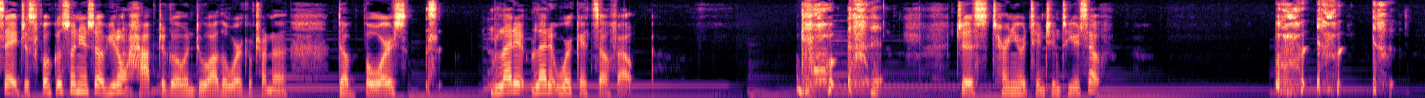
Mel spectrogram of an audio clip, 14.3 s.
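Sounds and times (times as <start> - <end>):
speech: 0.0 - 6.5, 8.0 - 9.0, 9.6 - 11.2
coughing: 8.0 - 9.3, 12.8 - 14.0.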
